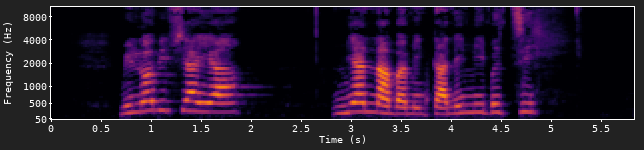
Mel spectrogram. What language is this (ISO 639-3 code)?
ewo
